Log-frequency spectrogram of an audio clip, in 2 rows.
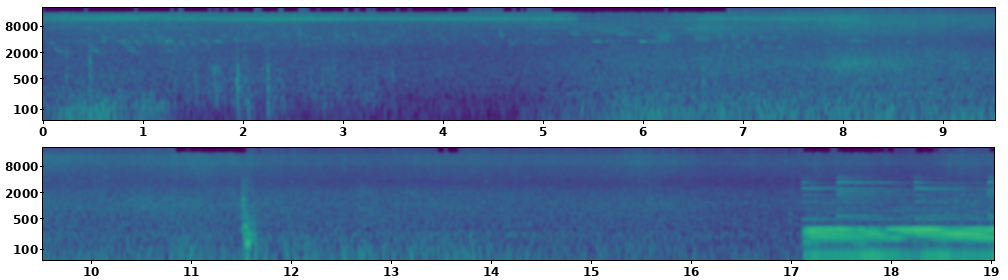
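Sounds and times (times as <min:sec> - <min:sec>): high-pitched hum: 0:17.1 - 0:19.0.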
